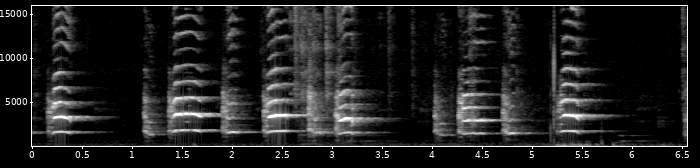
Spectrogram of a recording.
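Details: Caged cockatiel singing to a new bird companion: a string of clear harmonic whistled notes, some flat and some slurred, in paired phrases about every second, with a brief rustle near the end.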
